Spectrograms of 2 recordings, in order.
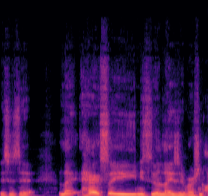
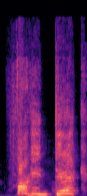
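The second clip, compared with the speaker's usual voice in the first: high, slow mock shouted swear; 12 semitones higher, 6 dB louder, much slower than usual. Imitating the edited swear clip for friends, a high slow mock shout. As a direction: ham up a cartoon swear clip.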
